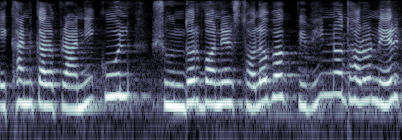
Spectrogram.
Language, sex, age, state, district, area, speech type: Bengali, female, 30-45, West Bengal, Paschim Bardhaman, urban, spontaneous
